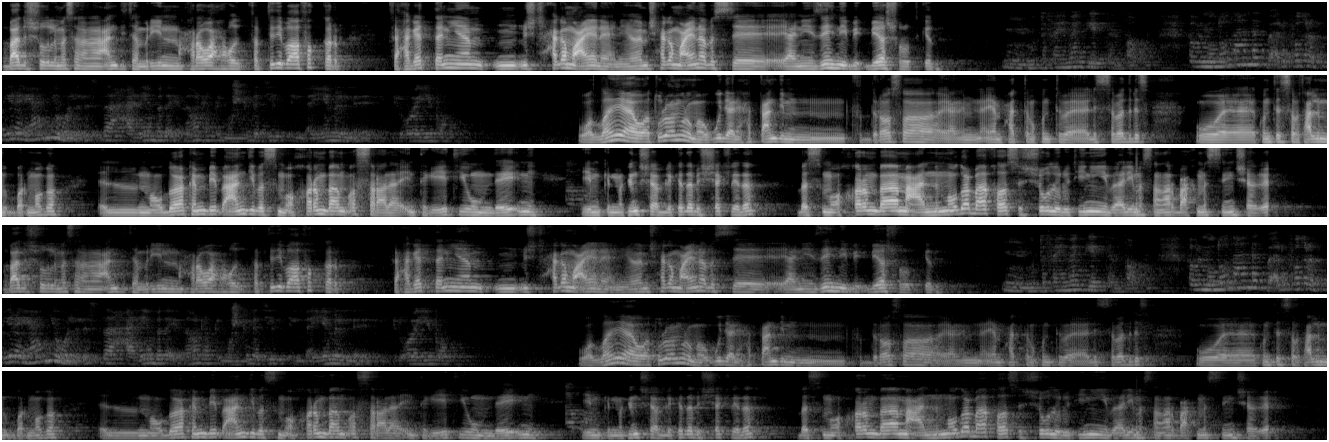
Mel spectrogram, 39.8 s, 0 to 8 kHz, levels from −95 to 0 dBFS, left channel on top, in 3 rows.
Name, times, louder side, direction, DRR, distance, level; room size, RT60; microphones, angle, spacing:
voice 1, 0.0-3.4 3.9-9.4 19.0-24.7 25.2-27.1 27.5-31.9 32.3-34.0 34.5-39.2, left 9 dB, 85° left, 0.3 m, -33 dB
voice 2, 10.0-17.7 24.6-24.7 32.1-32.5, right 1 dB, 75° right, 5.1 m, -61 dB
17.5 x 7.1 x 3.9 m
head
